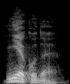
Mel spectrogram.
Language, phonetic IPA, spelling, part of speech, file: Russian, [ˈnʲekʊdə], некуда, adjective, Ru-некуда.ogg
- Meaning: there is nowhere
